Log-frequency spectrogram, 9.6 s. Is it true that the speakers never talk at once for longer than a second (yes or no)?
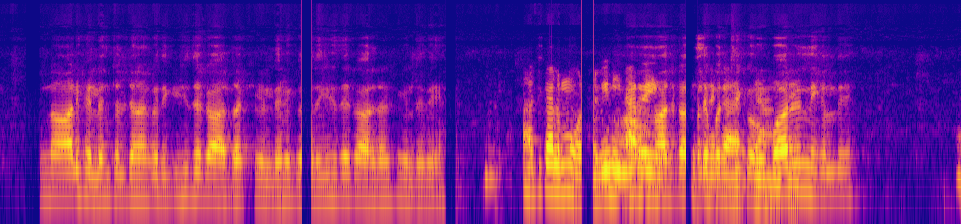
no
